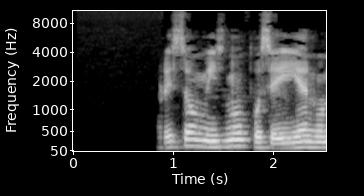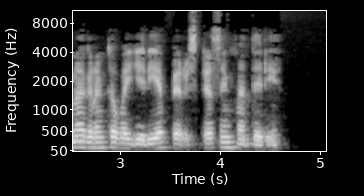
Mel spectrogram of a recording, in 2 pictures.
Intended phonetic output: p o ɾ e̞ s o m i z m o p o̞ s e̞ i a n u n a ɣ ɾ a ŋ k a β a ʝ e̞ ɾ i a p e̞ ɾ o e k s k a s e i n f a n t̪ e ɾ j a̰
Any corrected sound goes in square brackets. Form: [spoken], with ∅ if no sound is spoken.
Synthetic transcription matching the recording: p o ɾ e̞ s o m i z m o p o̞ s e̞ i a n u n a ɣ ɾ a ŋ k a β a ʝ e̞ ɾ i a p e̞ ɾ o e [∅] s k a s [a] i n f a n t̪ e ɾ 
